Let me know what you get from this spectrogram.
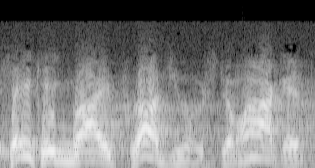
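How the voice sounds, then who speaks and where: A thin, narrow vintage radio recording of a crazed body-snatching servant. He speaks slowly and theatrically, gloating and ranting in a high voice that lurches wildly. It is old mystery-drama villainy at full tilt. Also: heavily acted. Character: deranged murderous manservant, body snatcher and killer.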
